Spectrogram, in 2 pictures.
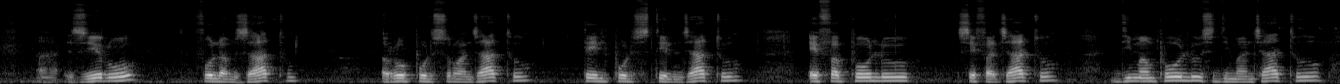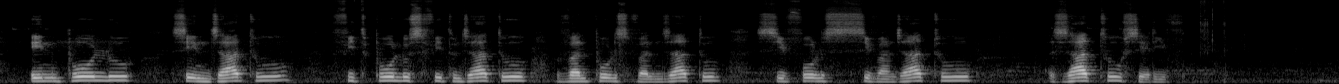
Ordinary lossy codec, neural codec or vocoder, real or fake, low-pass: none; none; real; none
